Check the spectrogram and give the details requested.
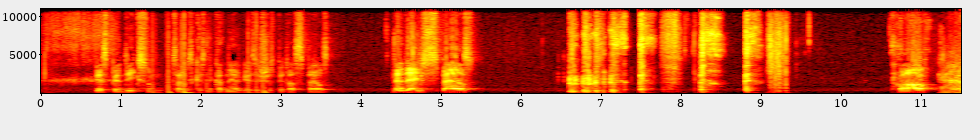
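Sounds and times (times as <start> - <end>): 
speech: 0.7 - 3.8, 4.4 - 5.5, 10.7 - 11.4
person coughing harshly in a coughing fit: 6.6 - 9.4.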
